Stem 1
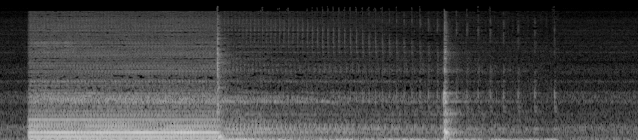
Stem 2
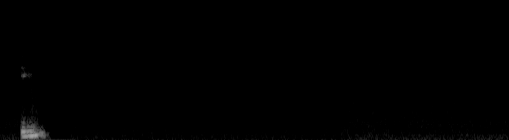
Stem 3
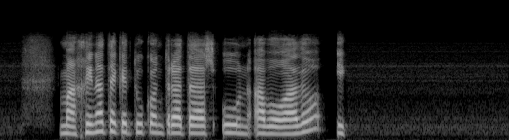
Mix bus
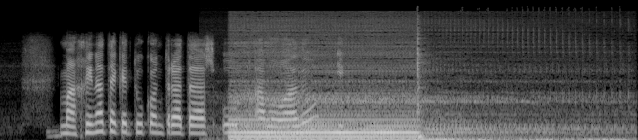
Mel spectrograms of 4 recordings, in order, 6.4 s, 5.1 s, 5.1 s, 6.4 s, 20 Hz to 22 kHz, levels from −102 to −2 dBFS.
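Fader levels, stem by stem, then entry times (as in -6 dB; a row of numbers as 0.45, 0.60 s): +0.5, -9.5, +2.0 dB; 2.00, 0.25, 0.00 s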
